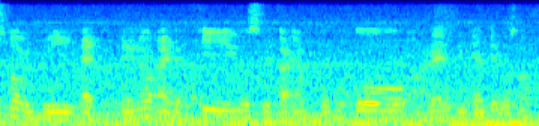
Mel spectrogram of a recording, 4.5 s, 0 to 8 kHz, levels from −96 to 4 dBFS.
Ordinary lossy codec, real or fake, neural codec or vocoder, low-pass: none; real; none; 7.2 kHz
